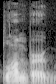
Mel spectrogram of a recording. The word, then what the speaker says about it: Bloomberg: But I wonder why Bloomberg calls himself Blumberg, but allows his company to call him Mike Bloomberg.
